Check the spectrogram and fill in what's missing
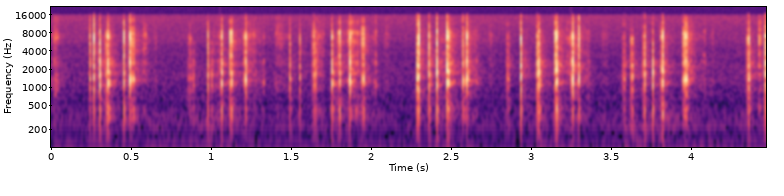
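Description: Fingernails tap and scratch the front face of a small, hollow, printed cardboard Nintendo Joy-Con box, likely shrink-wrapped and held up in both hands. The result is an irregular run of quick, dry, clicky taps mixed with crisp, crinkly scratching, bright and papery with no ring. Short pauses separate the bursts, all at a quiet level.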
